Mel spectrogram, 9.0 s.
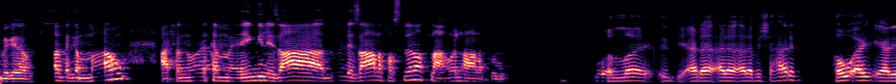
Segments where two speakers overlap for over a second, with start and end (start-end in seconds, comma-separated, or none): none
